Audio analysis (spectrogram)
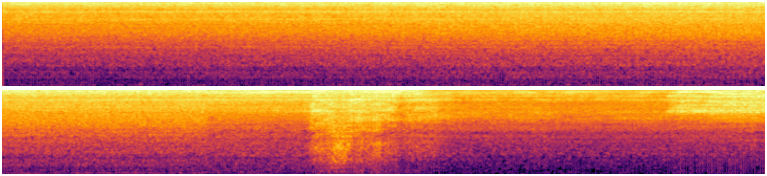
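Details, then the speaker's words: Truck after re-piping the differential lock air feed under the dashboard, building air pressure: loud steady hiss that surges briefly as an air line blew off its untightened fitting, olive not crushed; air alarm triggered. "So, as you can see and here, air alarm popped off. And you know why? Because I've forgotten to tighten that."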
